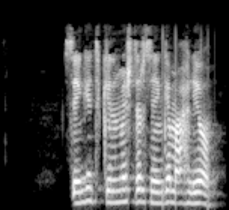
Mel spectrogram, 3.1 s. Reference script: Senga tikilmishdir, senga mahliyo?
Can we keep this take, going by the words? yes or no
yes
